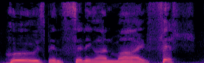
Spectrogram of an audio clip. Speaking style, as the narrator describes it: they heard someone say in a great big voice

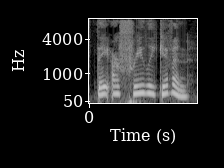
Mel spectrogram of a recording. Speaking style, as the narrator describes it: she said softly

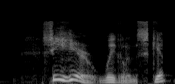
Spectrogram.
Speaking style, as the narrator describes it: says

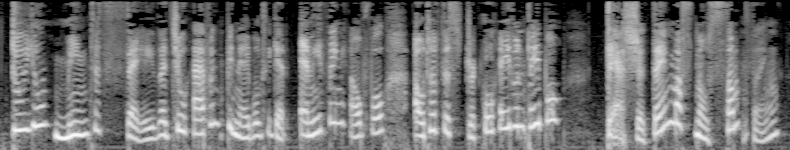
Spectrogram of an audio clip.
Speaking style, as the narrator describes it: He said irritably

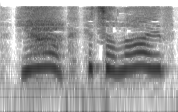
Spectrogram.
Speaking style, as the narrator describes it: The lady screamed

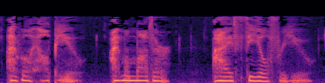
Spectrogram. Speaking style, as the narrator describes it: whispered

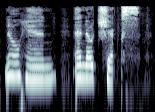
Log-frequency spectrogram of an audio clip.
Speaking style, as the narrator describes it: the gallito sighed

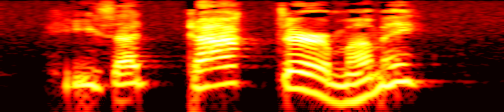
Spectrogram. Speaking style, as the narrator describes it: Charlotte exclaimed, incredulous

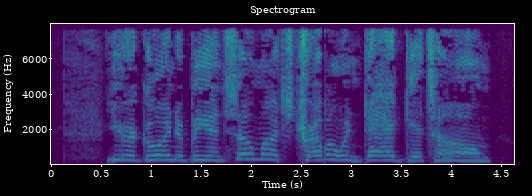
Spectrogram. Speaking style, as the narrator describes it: we shouted

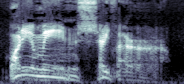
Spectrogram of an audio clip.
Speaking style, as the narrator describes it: roared Colonel Proctor

